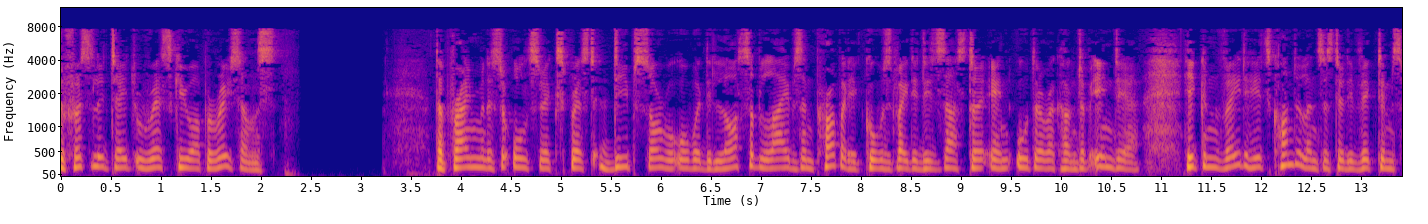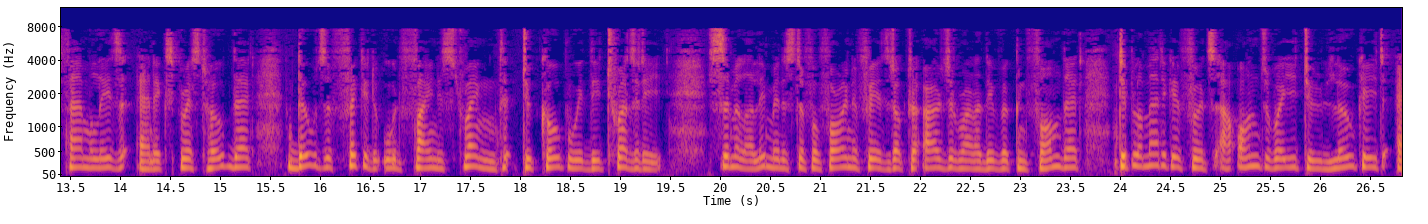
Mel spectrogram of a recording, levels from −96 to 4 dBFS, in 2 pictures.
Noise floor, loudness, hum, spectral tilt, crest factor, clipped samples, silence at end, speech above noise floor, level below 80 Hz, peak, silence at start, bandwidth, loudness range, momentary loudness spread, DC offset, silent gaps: -87 dBFS; -29 LUFS; none; -5 dB/octave; 24 dB; under 0.1%; 0 s; 58 dB; -68 dBFS; -6 dBFS; 0 s; 8 kHz; 1 LU; 6 LU; under 0.1%; none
